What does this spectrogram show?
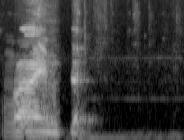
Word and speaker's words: climbed: Because the pronunciation of the verb, it doesn't end with the B, but with an M, like climb. Okay. In that way, it must end with D. With D. Climbed.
